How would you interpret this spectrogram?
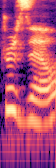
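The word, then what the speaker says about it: Drazil: Brazil rhymes with Drizzle.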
